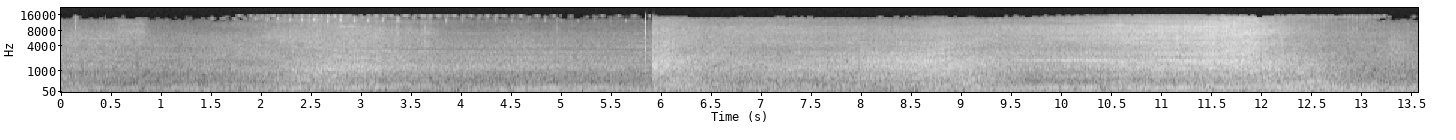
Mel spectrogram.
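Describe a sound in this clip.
A minibus engine rumbles and pulls away.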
